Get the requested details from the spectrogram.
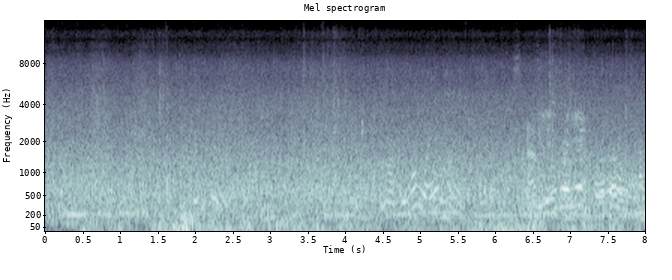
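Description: Water flows and babbles over rocks.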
